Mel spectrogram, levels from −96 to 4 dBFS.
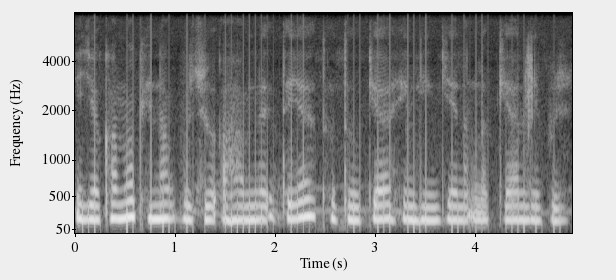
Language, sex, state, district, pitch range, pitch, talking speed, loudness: Wancho, female, Arunachal Pradesh, Longding, 180-200 Hz, 190 Hz, 205 wpm, -13 LUFS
